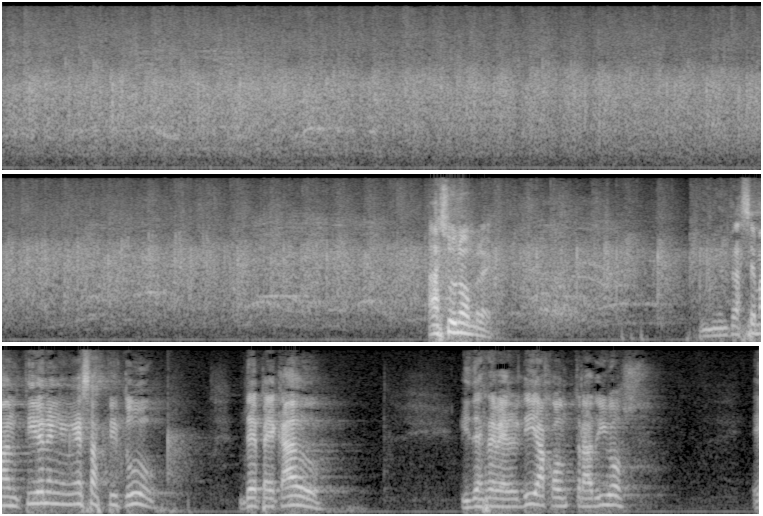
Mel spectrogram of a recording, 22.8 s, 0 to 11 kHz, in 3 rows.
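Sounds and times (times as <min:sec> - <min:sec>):
church congregation applause during a sermon: 0:00.0 - 0:15.5
speech: 0:11.9 - 0:12.6, 0:14.9 - 0:16.9, 0:17.6 - 0:18.5, 0:19.8 - 0:21.6.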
